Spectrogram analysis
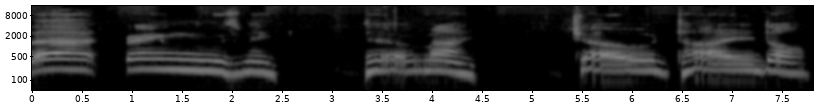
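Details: Man diagnosed with aggressive Parkinson's disease at age 35, now 46 (about 11 years since diagnosis), with mobility struggles; treated with a deep brain stimulator (neurostimulator implant) placed two years after diagnosis; Parkinsonian speech (hypokinetic dysarthria).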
